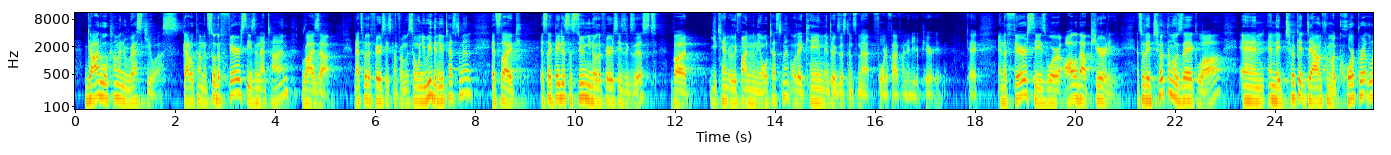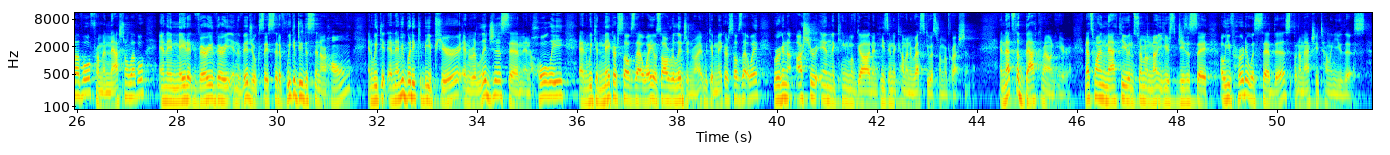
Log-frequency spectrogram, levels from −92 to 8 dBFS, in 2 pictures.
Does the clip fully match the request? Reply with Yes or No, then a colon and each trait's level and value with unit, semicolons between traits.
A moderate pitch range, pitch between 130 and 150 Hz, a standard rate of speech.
No: average, 4.4 semitones; low, 135 Hz; fast, 225 wpm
